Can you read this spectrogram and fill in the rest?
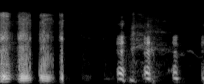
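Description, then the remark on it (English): A voice imitates a fart with a quick run of four buzzy, snorting bursts, a short pause, then several more squeaky, higher-pitched puffs, fairly loud and without any words. “I try to hold it in to be respectful, but then I always, just before I'm holding it in, I laugh, and then it comes out like...”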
